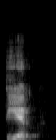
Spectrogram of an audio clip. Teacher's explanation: Diptongación de la vocal semicerrada anterior, breve tónica.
